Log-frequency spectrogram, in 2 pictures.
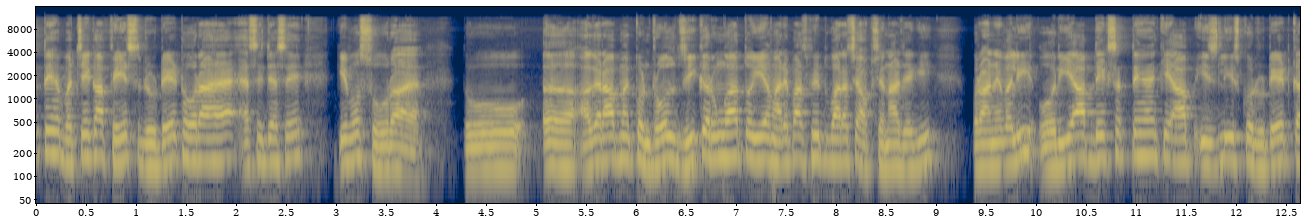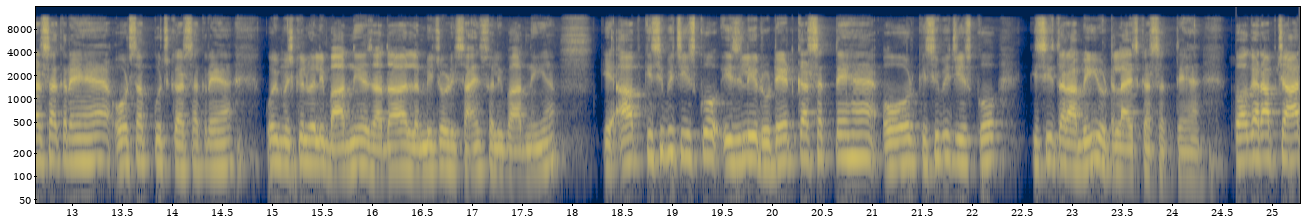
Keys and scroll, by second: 6.0 ctrl+z.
